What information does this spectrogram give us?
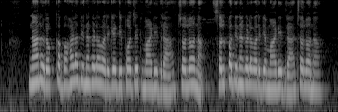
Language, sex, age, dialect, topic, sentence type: Kannada, female, 41-45, Northeastern, banking, question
